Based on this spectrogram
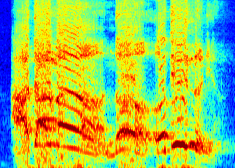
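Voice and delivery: loud shouting call, pitched high; God shouting for a hidden Adam. Acted. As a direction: call out across the garden for Adam.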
